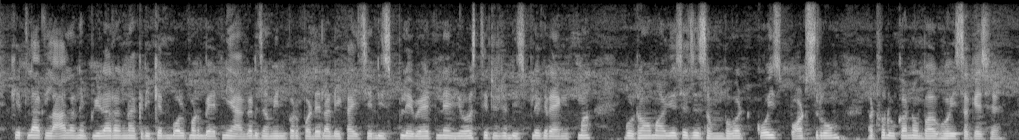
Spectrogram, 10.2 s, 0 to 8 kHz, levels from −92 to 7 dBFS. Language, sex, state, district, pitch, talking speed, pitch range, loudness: Gujarati, male, Gujarat, Valsad, 135 Hz, 225 wpm, 130-140 Hz, -16 LUFS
